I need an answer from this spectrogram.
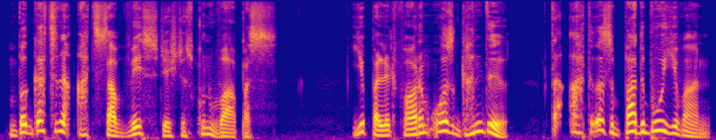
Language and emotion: Kashmiri, disgusted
